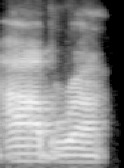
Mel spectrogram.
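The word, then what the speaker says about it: אברהם: Hebrew words are normally pronounced with the accent on the last syllable. So it's just basically saying your emphasis. You know what I'm saying? Instead of saying Abraham or Abraham, you say Abraham.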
